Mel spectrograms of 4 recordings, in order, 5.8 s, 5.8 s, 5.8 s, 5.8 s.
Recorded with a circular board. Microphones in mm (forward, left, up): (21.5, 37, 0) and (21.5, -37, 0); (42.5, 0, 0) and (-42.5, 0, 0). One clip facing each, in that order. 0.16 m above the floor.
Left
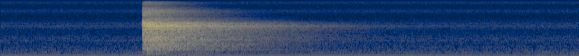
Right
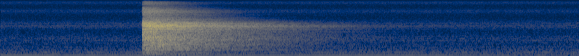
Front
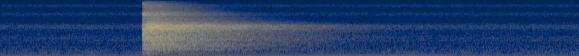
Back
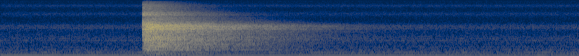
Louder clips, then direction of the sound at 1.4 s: Even, even; 35° right.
